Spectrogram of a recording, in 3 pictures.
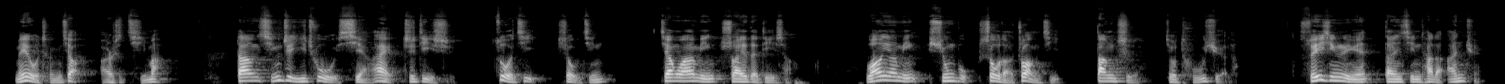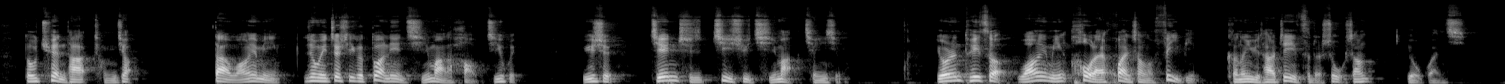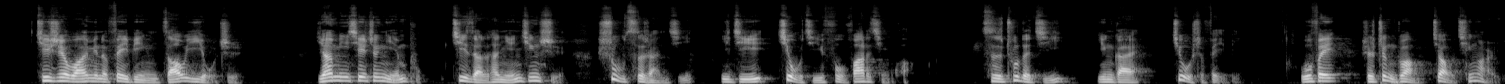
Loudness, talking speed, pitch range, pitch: -18 LUFS, 225 characters per minute, 105-150 Hz, 130 Hz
